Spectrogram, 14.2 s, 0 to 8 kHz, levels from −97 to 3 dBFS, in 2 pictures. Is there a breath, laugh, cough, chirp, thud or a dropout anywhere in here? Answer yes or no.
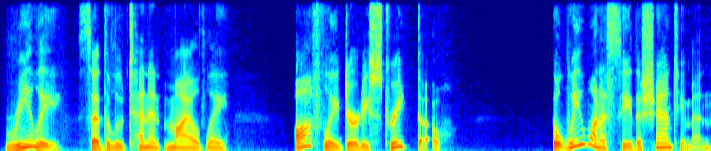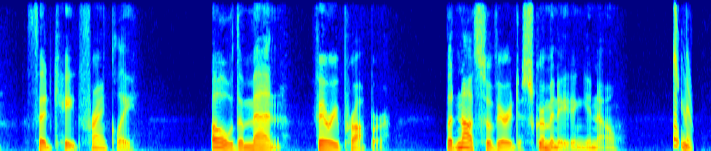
yes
